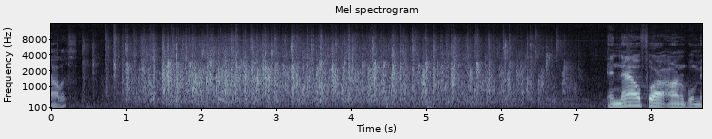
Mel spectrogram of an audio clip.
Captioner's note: applause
